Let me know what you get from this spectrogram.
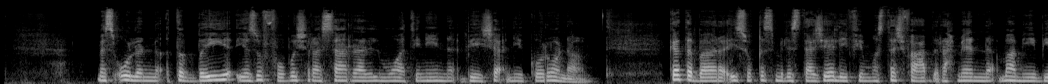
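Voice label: Arabic, General; GoLocalise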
